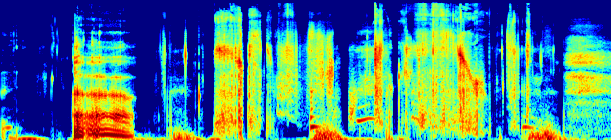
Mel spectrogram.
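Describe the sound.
A crude, deliberate burp made close to the ear, with a low, rough belch early on followed by further short throaty, breathy sounds separated by brief silences.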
